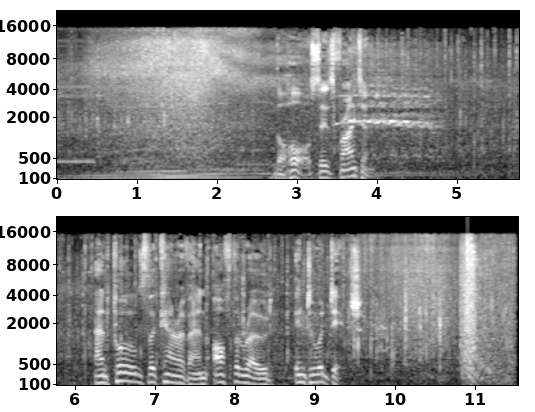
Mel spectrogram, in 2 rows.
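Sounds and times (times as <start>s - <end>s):
motor car driving past on a road: 0.0s - 6.2s
speech: 2.8s - 4.2s, 6.3s - 9.7s.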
